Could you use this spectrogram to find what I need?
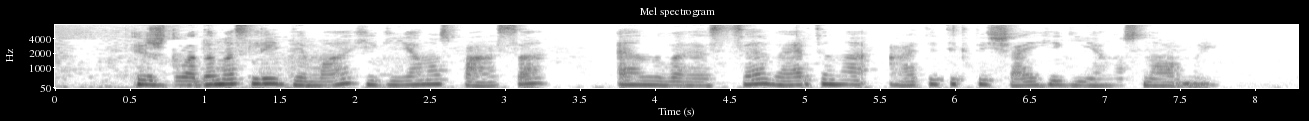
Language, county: Lithuanian, Vilnius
